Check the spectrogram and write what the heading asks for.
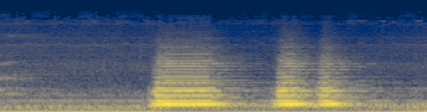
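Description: Car horn honked: one honk about a third of a second long, then two quick short toots.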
